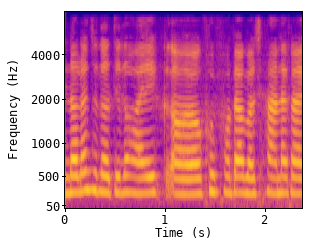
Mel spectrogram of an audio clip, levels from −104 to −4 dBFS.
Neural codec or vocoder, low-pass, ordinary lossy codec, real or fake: codec, 16 kHz, 1 kbps, FunCodec, trained on Chinese and English, 50 frames a second; 7.2 kHz; none; fake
